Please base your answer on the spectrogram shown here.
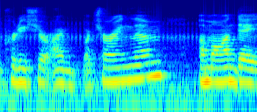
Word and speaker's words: Amande: sure I'm butchering them amande is the only one that I'm fairly certain I'm pronouncing it right just because it's very similar to my name um and well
